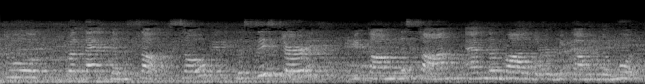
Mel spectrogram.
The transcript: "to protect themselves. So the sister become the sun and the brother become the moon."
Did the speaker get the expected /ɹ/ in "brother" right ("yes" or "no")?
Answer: no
